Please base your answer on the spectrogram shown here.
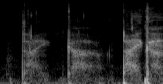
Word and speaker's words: Tyga: is Girl You Loud by Chris Brown and Tyga is how you say her name. Tyga, yeah.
